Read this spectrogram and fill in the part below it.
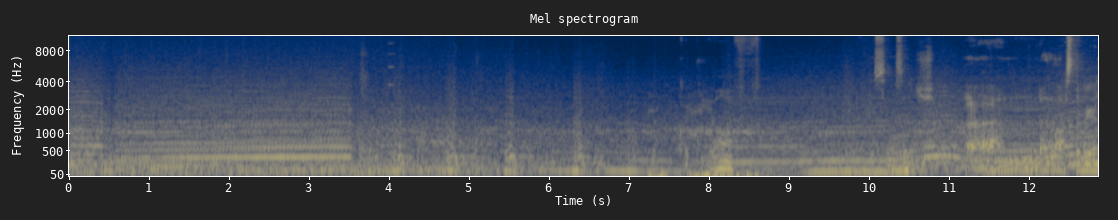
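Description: Race car engine from Gran Turismo 7 running flat out, a loud sustained buzz that shifts pitch through gear changes, with a brief tire squeal and scattered clicks toward the end.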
